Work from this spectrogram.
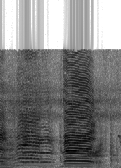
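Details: Orphaned goat kids whose mother died, being bottle-fed on a farm; two loud, nasal, wavering bleats, the second longer and higher, with brief speech and music between.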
